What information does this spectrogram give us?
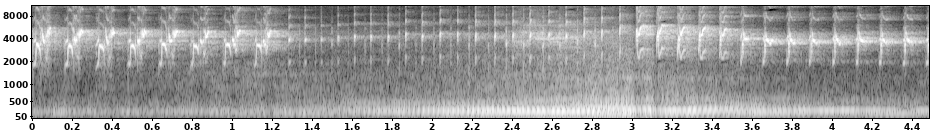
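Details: Lovebird master song for training other birds: fast high chirping breaks off after a second into a soft rushing noise, then the bright rapid chirps resume strongly.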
